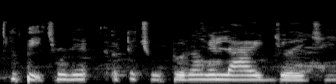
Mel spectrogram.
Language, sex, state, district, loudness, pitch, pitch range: Bengali, female, West Bengal, Kolkata, -15 LUFS, 225 Hz, 215-230 Hz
